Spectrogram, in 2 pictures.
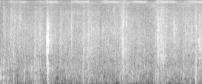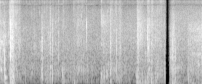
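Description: Footsteps on a rocky dirt bush track strewn with leaves and roots: irregular crunches and scuffs of a person walking uphill.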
